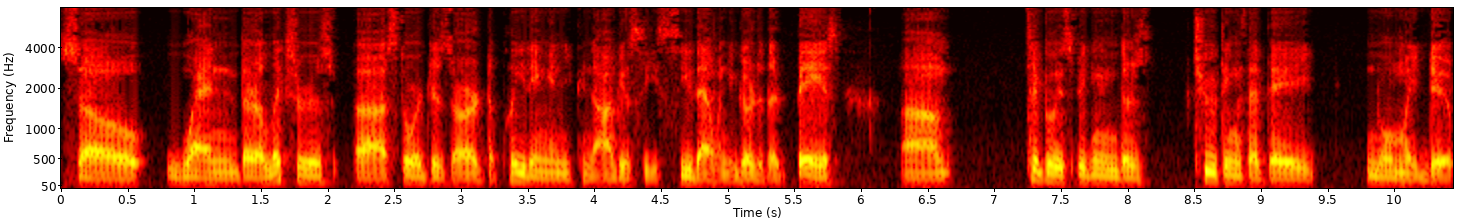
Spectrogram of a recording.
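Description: A man speaks at a moderate pace in an unremarkable speaking voice, fairly low in pitch with ordinary pitch variation. The sound is dry and close, with no echo. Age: 20s. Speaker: top-ranked mobile game player. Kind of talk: interview.

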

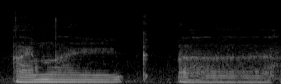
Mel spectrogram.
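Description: The speaker is soft-spoken. There is light background noise. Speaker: home video maker. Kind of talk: casual talk to camera. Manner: soft-spoken, hesitant. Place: home room. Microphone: phone near.

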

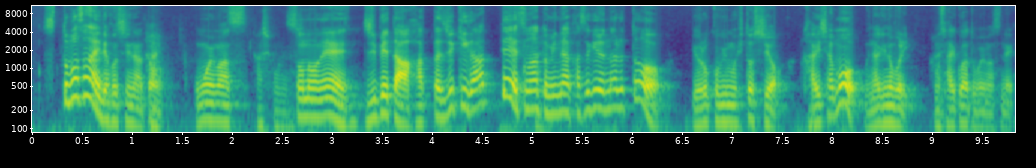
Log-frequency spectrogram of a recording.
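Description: Speaking at a fairly quick pace with hardly any pauses, a man's loudness swings widely against a quiet background. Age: middle-aged. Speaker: investor panelist on a business pitch show; panelist. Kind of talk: pitch panel critique and verdict. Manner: casual, blunt. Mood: warm, encouraging. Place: studio.

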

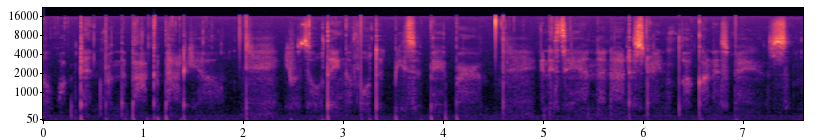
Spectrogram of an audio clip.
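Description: This woman keeps a moderate pace while loud background noise fills the recording. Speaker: storyteller. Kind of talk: narrated scary story reading. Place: home room. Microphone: earbuds.

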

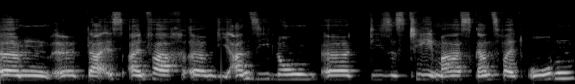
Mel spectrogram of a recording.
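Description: Over a quiet background, a woman speaks at a very slow pace with hardly any pauses. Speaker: youth and community work representative. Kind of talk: discussion statement. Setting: video call. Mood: earnest, concerned. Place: home room. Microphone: video call.

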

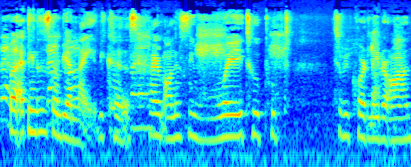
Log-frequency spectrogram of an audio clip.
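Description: At a moderate pace, a woman speaks at medium pitch with fairly even intonation over faint background noise.

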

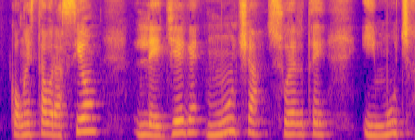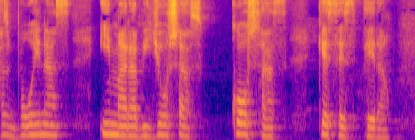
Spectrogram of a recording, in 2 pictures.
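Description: A woman speaks at a fairly high pitch with a dark, mellow tone. Her intonation is fairly even. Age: 40s. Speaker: spiritual guide. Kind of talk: spiritual teaching video.

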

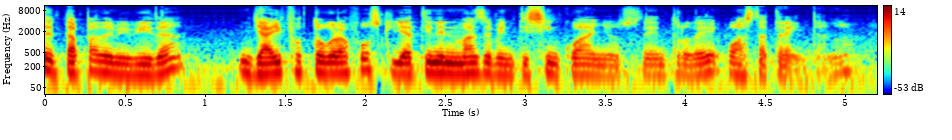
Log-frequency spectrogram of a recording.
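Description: Over light background noise, a man speaks at a moderate pace with a medium pitch and fairly even intonation. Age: 40s. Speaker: photographer; guest. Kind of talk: interview. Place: studio. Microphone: handheld.

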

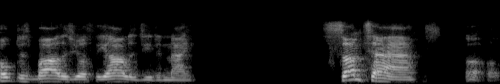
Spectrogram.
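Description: Against a quiet background, a man with a bright, sharp, animated tone and lively intonation speaks at a fairly slow pace, leaving long, frequent pauses. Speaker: pastor leading Bible study. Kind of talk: midweek Bible study teaching with preaching delivery, call-and-response style. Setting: church livestream on Facebook Live. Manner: animated, emphatic, repeats key lines for emphasis; warm, humorous, engages audience. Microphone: video call.

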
